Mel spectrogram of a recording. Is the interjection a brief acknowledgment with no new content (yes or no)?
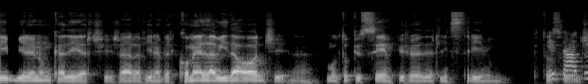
no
